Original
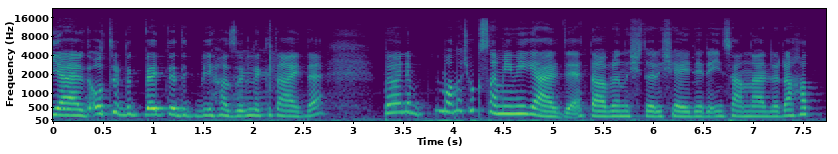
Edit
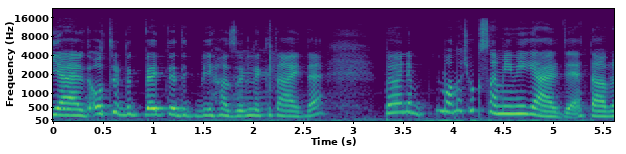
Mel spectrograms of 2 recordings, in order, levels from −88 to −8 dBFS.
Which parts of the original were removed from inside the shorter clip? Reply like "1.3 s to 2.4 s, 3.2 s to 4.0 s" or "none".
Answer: none

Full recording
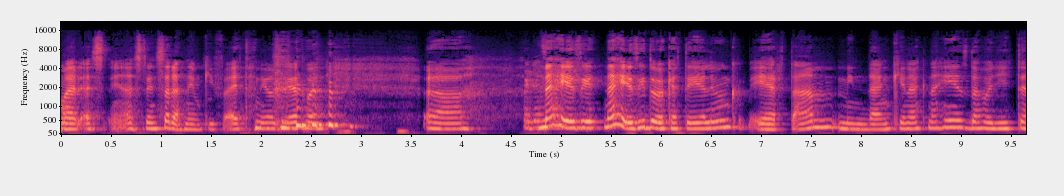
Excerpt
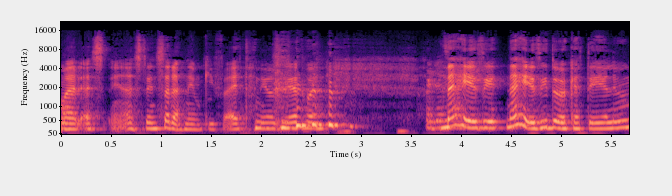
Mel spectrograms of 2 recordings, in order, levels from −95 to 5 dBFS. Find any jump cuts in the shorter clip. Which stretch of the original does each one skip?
3.5 s to 4.5 s

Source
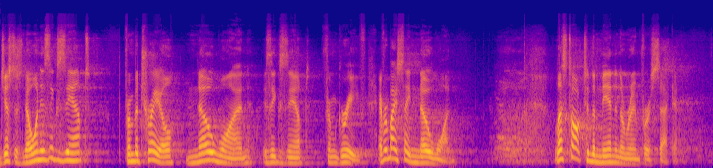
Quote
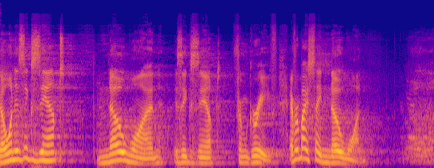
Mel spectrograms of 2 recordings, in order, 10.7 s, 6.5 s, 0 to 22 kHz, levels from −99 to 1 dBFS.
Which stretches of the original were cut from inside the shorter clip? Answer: 1.8 s to 2.8 s

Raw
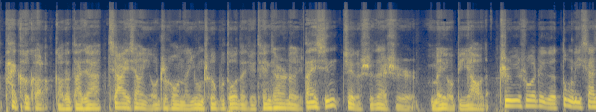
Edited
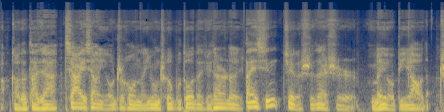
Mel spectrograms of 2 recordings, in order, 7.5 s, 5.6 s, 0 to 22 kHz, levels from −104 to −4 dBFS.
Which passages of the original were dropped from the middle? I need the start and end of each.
3.2 s to 3.4 s

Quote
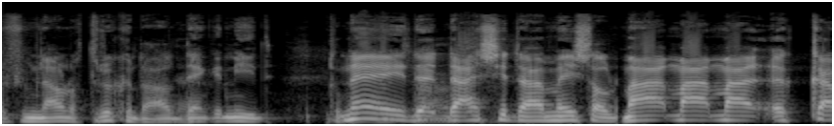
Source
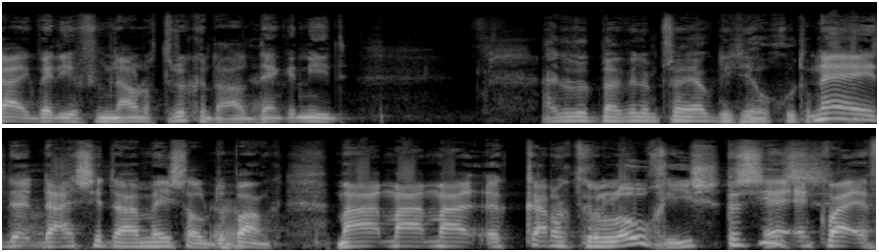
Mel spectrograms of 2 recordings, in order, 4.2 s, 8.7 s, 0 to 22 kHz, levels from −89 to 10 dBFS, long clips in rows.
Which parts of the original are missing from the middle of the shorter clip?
2.0 s to 4.0 s, 5.4 s to 6.0 s

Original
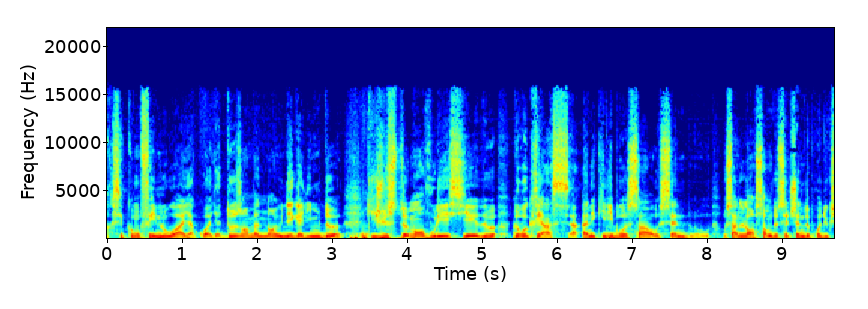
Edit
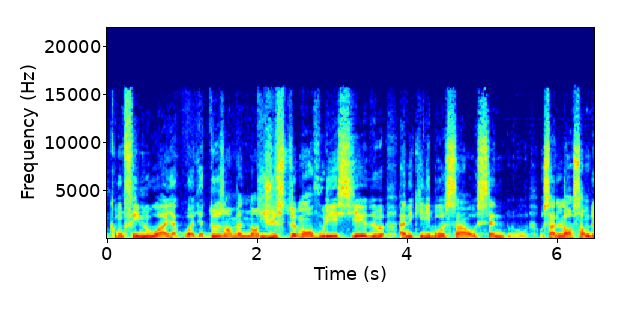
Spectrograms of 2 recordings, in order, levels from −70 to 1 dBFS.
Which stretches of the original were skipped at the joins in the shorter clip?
2.2 s to 3.5 s, 5.4 s to 6.3 s

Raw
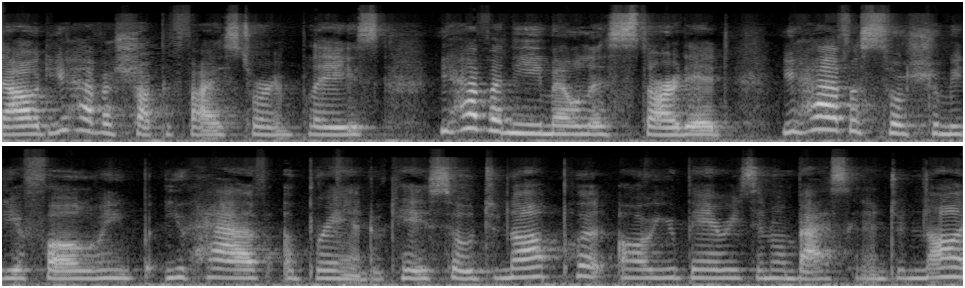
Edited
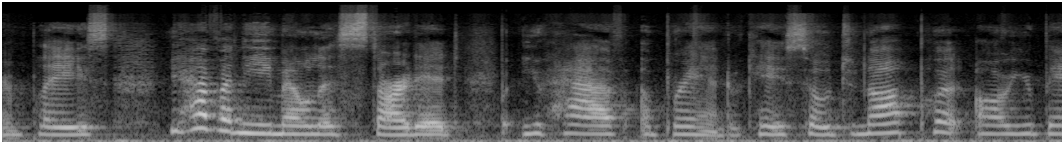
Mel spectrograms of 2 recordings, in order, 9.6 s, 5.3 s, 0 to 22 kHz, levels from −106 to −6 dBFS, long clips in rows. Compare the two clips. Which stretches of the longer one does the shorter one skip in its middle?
3.8 s to 5.5 s

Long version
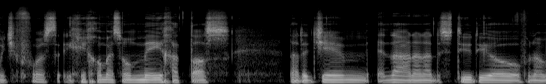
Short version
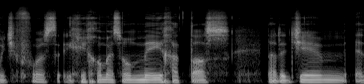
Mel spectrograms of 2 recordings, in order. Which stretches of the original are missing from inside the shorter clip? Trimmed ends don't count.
2.6 s to 2.8 s

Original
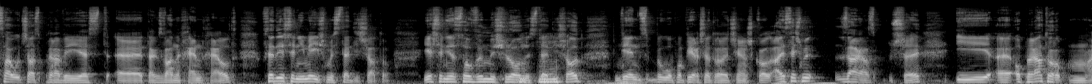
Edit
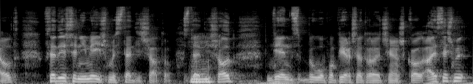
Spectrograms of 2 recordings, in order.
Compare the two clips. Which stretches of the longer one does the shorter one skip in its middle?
4.0 s to 5.3 s

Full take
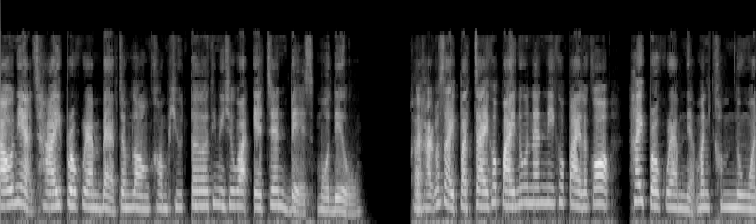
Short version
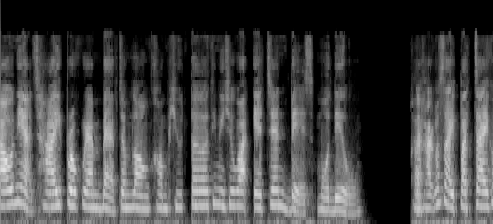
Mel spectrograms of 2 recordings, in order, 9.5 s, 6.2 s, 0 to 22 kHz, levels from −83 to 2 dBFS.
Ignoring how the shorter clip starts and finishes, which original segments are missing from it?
none

